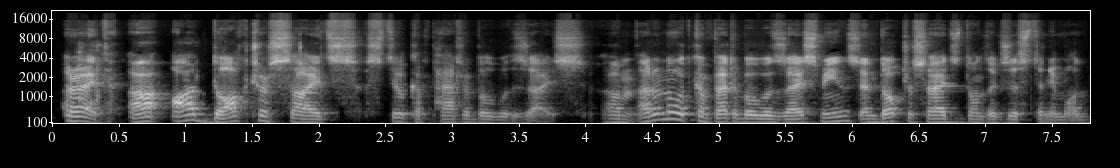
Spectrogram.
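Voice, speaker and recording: A host with a Russian accent runs a live question-and-answer stream, his mid-pitched voice carrying a gravelly edge. He talks plainly and calls ideas out quickly, answering in a blunt, dryly sarcastic manner.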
